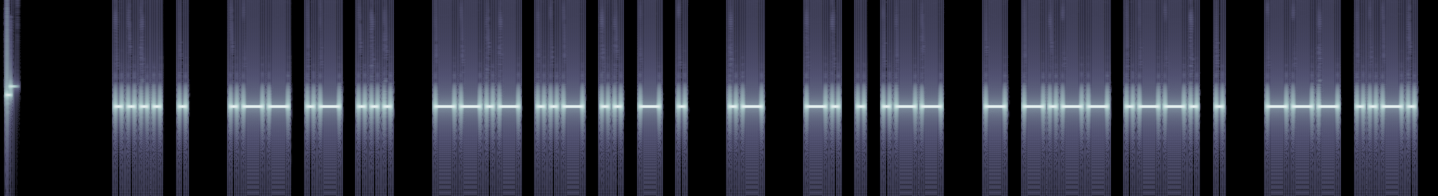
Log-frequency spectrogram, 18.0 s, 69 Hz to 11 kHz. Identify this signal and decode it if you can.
Morse code, heard as a keyed tone, about 16 wpm, 700 Hz. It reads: HE WAS QUITE A NEW TYPE OF
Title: Sentences from Top 1000 Words - Review Part 3 - 15wpm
